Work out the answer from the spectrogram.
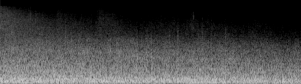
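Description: Thunder blasts across the landscape on a dry day with no rain, sounding as a loud, continuous low roar that holds steady throughout.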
